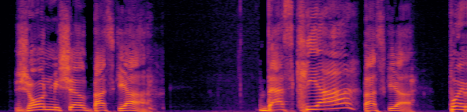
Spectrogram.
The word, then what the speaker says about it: Basquiat: You don't pronounce the Basquiat. T at all.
